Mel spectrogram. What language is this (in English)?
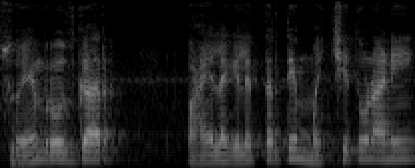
Marathi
